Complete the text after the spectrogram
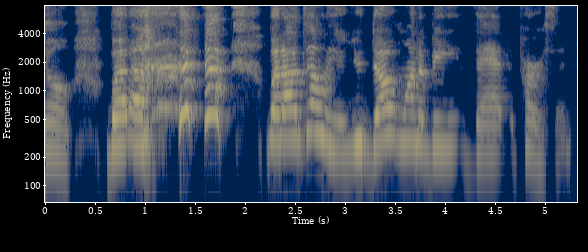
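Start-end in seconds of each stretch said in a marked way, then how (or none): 1.1-2.1 high burst of laughter. Real, not acted. Laughs at own story.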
